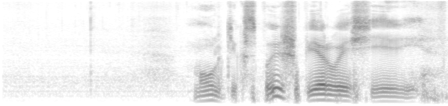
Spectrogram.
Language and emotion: Russian, sad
